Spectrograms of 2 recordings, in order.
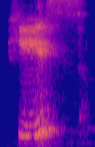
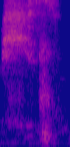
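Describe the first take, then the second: First: It is spoken in a normal voice. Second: It is spoken in a whisper.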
